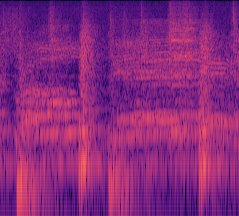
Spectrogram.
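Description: Youth choir singing a gospel song together, with low beats thumping underneath.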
